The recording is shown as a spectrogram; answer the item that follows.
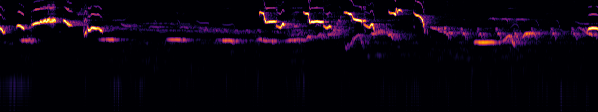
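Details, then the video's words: Oriental magpie-robin calling rhythmically: swooping whistled phrases, a held lower whistle, then a jumble of sharp rising and falling notes with scratchy undertones. "kicauan Kacer memanggil penuh irama"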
